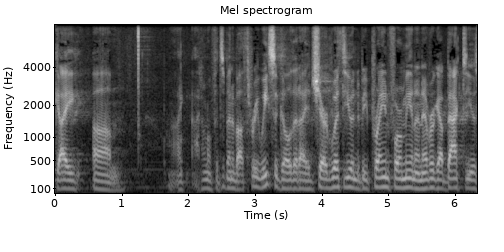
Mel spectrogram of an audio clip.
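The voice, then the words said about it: Slightly strange voice from a cold. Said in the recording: “starting to get a cold, so my voice is going to sound just a little bit strange.”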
